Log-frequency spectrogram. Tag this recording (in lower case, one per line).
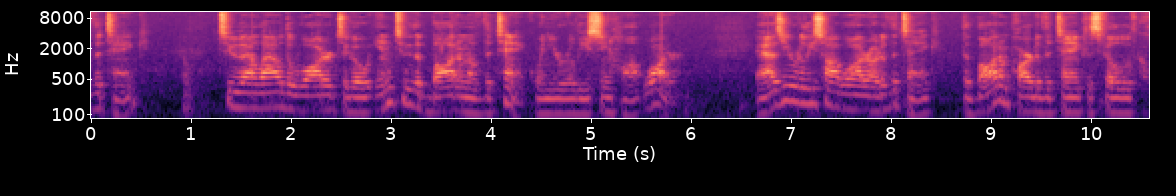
speech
